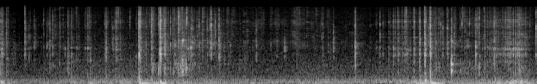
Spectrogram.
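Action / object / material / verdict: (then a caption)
scrape / bar of soap shaved with a blade / soap / none. A solid white bar of soap held in the hand is shaved with a utility knife blade, and dry curls are scraped off. Brief crackly scrapes and light ticks sit over a steady low hum, with a few sharper crunches standing out.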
